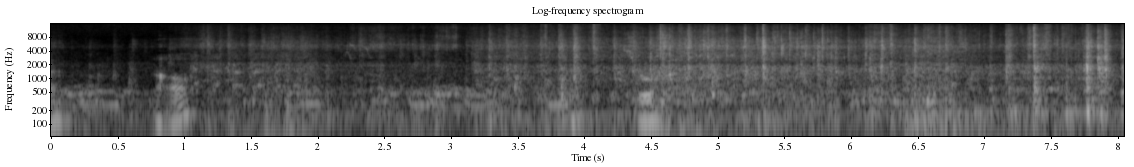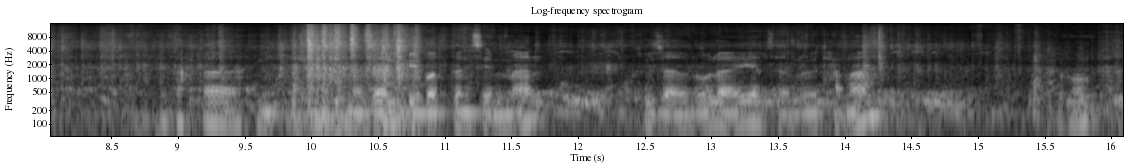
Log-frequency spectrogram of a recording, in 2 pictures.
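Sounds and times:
pigeon cooing: 0.0 - 16.0.

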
